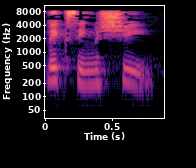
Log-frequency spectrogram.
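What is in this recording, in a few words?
"mixing machine", English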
